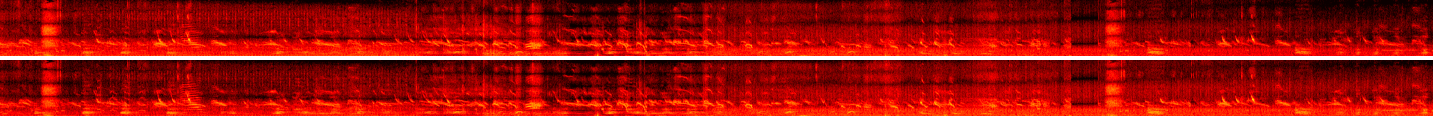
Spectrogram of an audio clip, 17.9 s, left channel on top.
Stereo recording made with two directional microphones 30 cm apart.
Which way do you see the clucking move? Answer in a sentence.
You can hear the clucking move from left to right.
